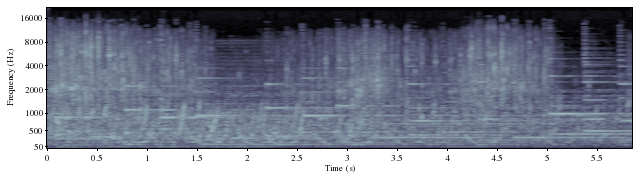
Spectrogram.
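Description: Underwater bubbles in the video game Yooka-Laylee, a dense, continuous gurgling and bubbling wash that stays steady and fairly loud throughout, layered with faint tonal game music.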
